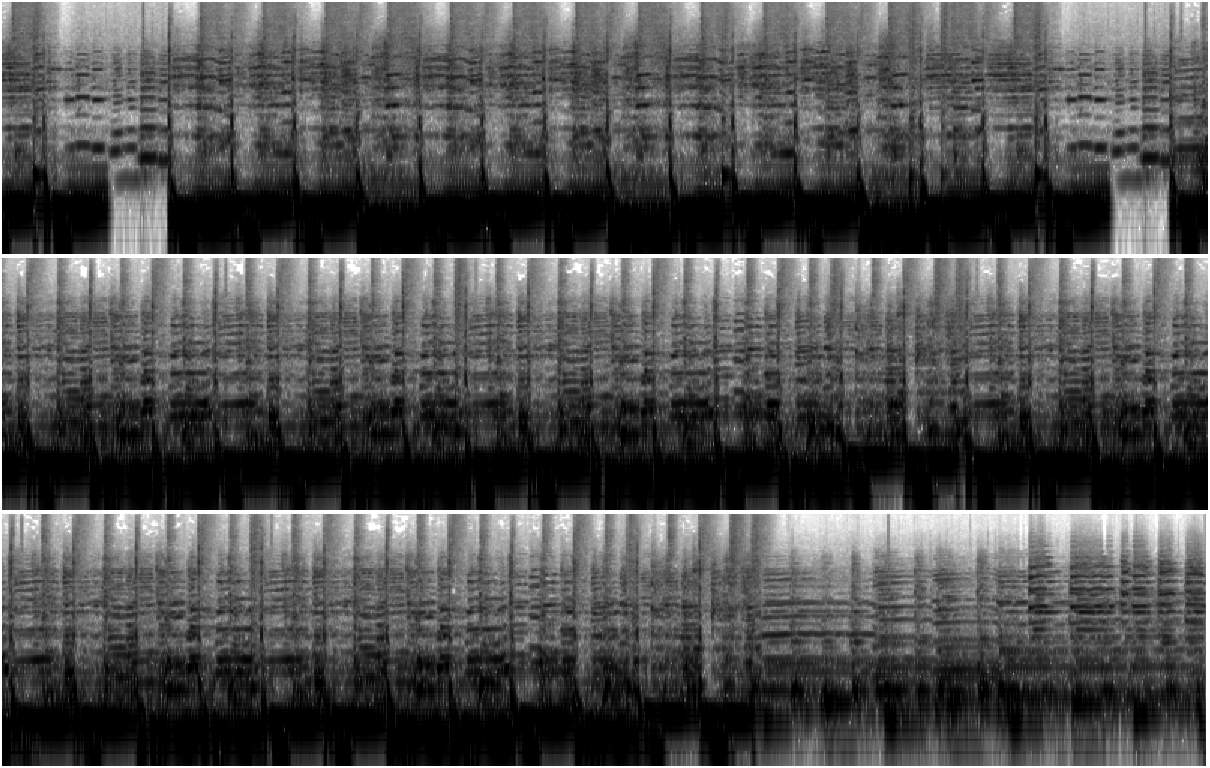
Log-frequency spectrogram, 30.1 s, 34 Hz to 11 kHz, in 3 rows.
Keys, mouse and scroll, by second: 0.3 click, 0.6-2.1 middle drag, 2.1 `, 2.8 click, 6.6 click, 12.0-13.1 drag, 13.3 click, 15.6 click, 18.3 click, 19.5-21.2 shift+drag, 22.5 click, 23.1 click, 24.3 click, 24.7 click, 25.6 click, 26.0 scroll up 2, 27.7-28.5 scroll down 1, 28.5-29.2 scroll down 1, 29.2-30.1 shift+drag.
